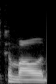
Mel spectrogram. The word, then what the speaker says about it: Kamala: She tried to influence that bipartisan border bill, and then third of all, her name is pronounced Kamala.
